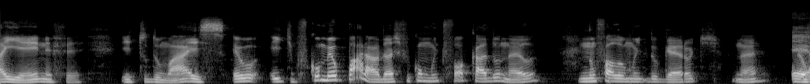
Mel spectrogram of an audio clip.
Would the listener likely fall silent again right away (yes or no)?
no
